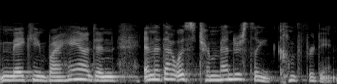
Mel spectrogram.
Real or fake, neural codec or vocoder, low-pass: real; none; 7.2 kHz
